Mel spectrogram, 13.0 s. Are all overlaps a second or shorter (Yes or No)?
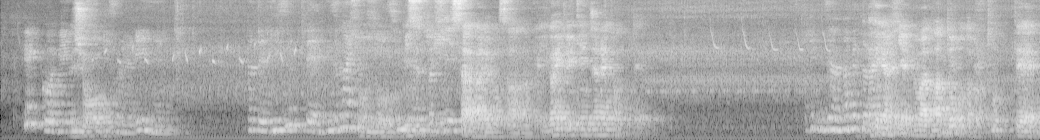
No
